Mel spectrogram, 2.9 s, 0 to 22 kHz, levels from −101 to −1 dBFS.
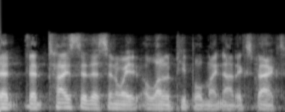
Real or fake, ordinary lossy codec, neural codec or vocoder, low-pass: fake; AAC, 48 kbps; codec, 24 kHz, 6 kbps, HILCodec; 7.2 kHz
